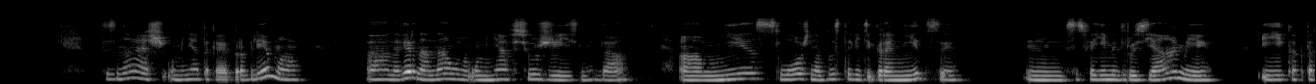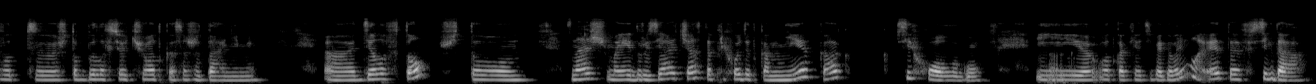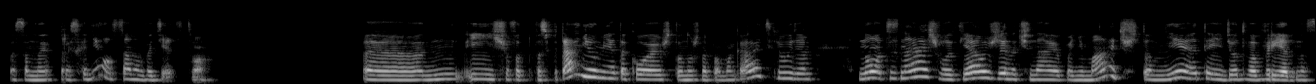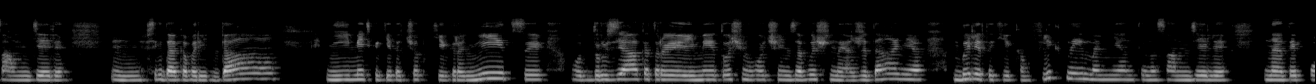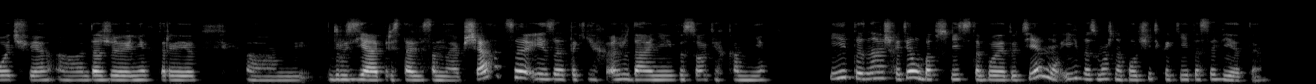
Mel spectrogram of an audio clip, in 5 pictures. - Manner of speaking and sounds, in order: none
- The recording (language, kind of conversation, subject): Russian, advice, Как обсудить с партнёром границы и ожидания без ссоры?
